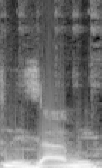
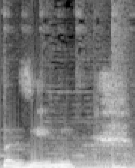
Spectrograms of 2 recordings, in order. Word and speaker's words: Nizami: Nakco-confuse ako minsan it's either Nizami or Nazimi. Actually it's Nizami. It's not Nazimi.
